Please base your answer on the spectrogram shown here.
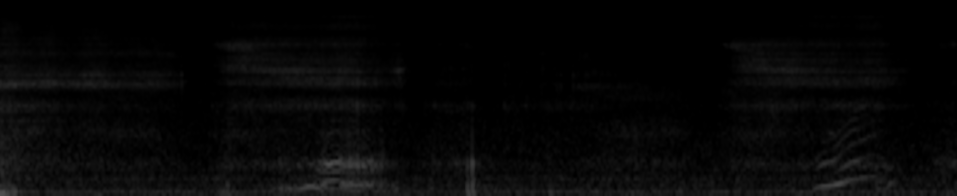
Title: Dad snores so loud.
